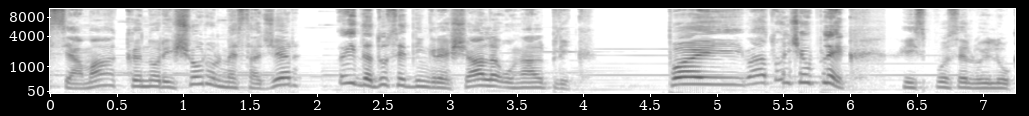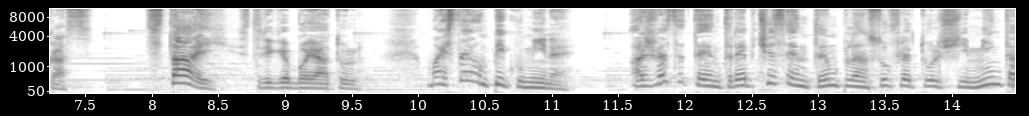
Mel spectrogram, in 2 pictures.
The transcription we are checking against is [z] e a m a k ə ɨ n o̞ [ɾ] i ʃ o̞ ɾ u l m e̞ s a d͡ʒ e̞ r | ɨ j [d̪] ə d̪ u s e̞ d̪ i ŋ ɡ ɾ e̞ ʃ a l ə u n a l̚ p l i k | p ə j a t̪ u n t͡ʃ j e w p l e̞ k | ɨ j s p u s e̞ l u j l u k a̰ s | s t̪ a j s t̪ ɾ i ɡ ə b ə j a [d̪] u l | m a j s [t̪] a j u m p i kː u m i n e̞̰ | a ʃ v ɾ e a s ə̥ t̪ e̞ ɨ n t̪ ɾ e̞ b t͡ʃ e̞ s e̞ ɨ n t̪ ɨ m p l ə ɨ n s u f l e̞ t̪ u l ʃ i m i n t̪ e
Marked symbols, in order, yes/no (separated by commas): no, yes, yes, no, yes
